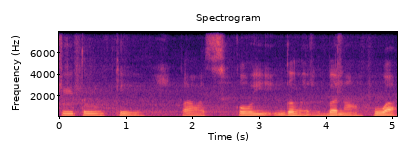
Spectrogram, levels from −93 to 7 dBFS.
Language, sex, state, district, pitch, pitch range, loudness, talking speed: Hindi, male, Haryana, Jhajjar, 160 Hz, 150-170 Hz, -18 LUFS, 85 wpm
